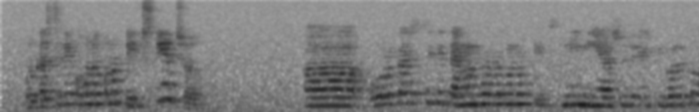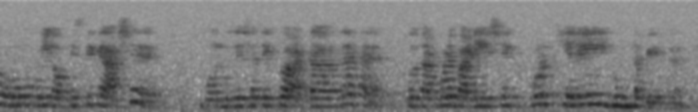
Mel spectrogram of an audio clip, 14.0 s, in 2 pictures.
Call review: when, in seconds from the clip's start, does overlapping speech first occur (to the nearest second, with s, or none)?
none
